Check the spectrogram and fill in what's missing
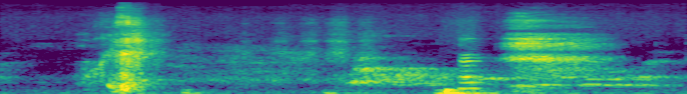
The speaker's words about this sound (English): You can't be yawning. That's my hungry yawn, girl.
